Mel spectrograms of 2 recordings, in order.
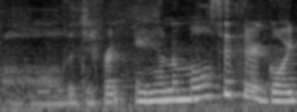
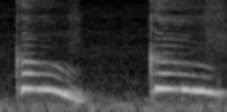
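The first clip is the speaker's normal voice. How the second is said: high birdlike coo; dove coo; 4 dB louder than usual. Pretend. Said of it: "don't forget to coo".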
